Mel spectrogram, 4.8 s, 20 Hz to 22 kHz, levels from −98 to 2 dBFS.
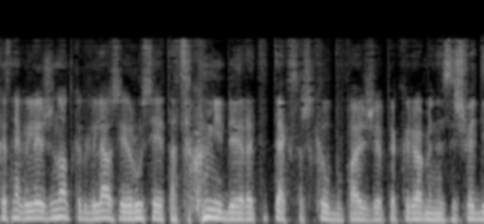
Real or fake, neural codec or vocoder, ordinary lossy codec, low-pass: real; none; AAC, 32 kbps; 10.8 kHz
